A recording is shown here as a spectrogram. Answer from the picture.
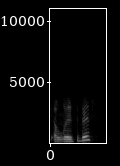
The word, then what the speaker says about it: Elizabeth: Sorry, Elizabeth.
